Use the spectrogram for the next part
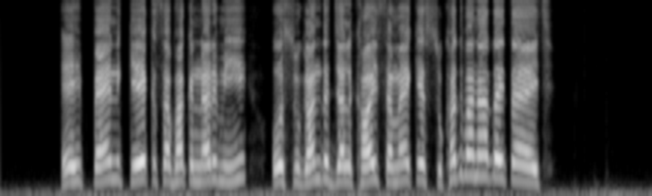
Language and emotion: Maithili, happy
